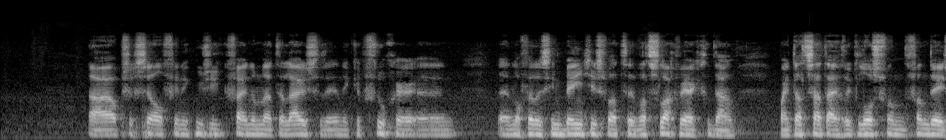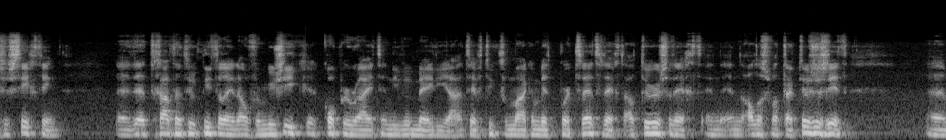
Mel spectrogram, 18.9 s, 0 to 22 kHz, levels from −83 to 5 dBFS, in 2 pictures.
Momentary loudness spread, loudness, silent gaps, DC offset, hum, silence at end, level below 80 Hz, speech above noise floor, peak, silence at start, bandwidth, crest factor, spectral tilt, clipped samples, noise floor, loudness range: 10 LU; -20 LUFS; none; under 0.1%; none; 0 s; -50 dBFS; 34 dB; -4 dBFS; 0.9 s; 9.6 kHz; 16 dB; -4.5 dB/octave; under 0.1%; -53 dBFS; 4 LU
